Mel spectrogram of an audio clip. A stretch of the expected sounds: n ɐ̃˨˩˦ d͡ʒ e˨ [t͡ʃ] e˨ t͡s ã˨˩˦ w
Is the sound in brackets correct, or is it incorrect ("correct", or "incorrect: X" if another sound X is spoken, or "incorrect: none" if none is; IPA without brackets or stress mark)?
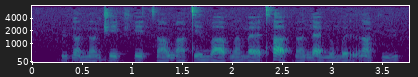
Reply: incorrect: t͡ʃʰ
